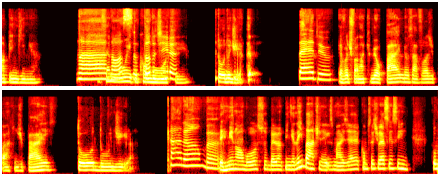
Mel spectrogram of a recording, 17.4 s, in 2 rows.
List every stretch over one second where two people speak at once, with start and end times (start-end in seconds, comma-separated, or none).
1.9-3.6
